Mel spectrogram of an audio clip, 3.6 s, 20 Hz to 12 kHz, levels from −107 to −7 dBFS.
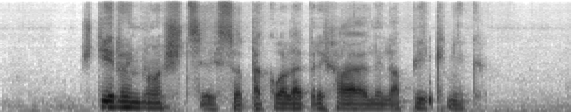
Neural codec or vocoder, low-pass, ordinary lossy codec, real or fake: codec, 24 kHz, 1.5 kbps, HILCodec; none; none; fake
